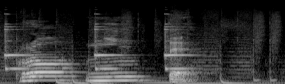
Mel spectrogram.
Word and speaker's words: promiňte: Number 5, when it comes to like saying sorry or excuse me, you can just say promiňte, which is pronounced promiňte.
